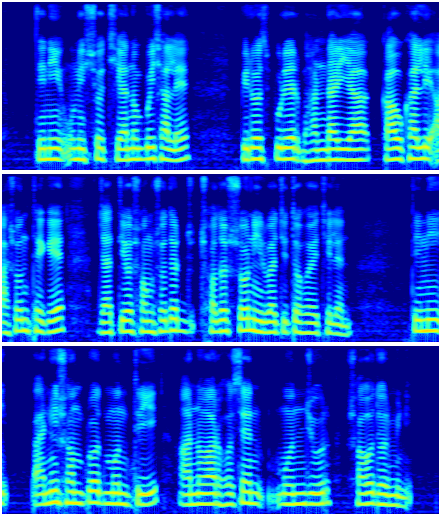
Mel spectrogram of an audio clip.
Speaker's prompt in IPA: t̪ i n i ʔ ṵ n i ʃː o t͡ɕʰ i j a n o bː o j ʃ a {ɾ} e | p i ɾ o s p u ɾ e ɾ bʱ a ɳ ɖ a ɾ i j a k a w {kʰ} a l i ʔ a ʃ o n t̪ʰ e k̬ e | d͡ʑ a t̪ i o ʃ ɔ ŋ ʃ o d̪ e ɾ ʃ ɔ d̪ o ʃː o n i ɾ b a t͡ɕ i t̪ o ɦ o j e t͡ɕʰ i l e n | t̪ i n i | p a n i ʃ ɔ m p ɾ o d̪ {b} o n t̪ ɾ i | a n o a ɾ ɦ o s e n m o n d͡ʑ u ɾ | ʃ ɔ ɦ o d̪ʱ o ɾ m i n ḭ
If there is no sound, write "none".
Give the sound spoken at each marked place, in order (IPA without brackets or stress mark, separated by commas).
l, kʰ, m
